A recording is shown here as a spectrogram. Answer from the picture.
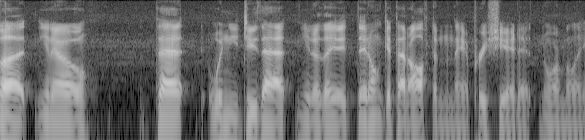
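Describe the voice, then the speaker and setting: Speaking at a moderate pace, a man has a very deep, low pitch. His intonation is monotone and flat. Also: very clean recording, silent background. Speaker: podcast host. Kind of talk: casual chat. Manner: hesitant, many fillers.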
